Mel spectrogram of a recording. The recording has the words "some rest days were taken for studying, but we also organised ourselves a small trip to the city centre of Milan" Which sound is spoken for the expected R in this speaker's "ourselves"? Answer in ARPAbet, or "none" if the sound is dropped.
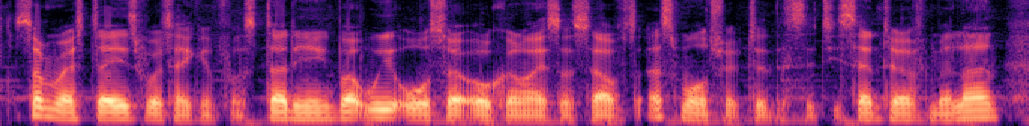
R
